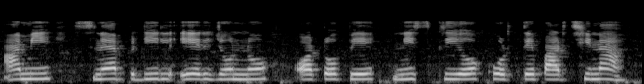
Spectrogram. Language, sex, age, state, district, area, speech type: Bengali, female, 60+, West Bengal, Purba Medinipur, rural, read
